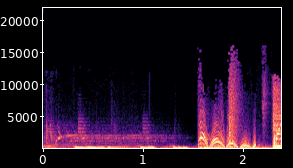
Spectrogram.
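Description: A hip-hop track kicks in with a pulsing low bassline, then rapid turntable scratches sweep up and down over it before a loud hit lands at the end.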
